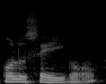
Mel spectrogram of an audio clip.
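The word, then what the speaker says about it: Oluseyi: 근데 당사자가 올루세이 이렇게 해달라고 요청을 해서 원래는 제임스 플러머 주니어였습니다만은 이런 아프리카계 이름으로 바꾼 흑인 천체 물리학자입니다.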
